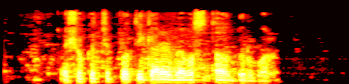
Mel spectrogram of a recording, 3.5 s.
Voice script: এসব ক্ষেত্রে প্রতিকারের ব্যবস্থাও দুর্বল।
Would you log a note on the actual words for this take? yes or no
no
